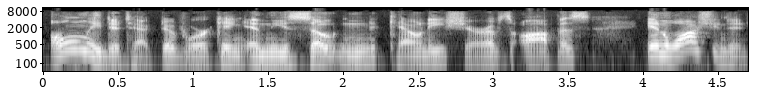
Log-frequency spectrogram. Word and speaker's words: Asotin: Nearly 40 years later, Acetin, is that the right? How do we pronounce acetin? Acetin? It's Asotin.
